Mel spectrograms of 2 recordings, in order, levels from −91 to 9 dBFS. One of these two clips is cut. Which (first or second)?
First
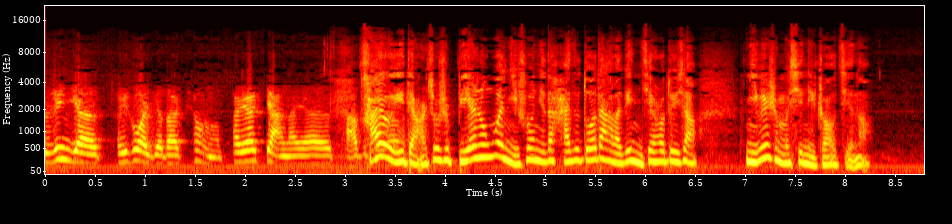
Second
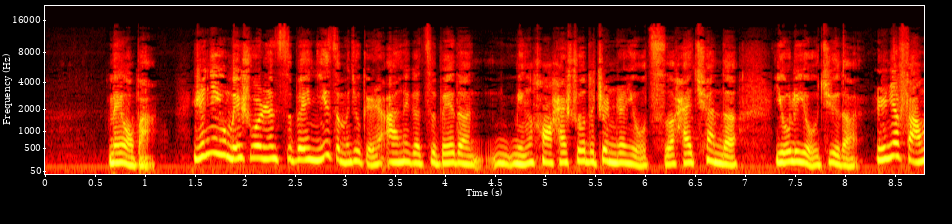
second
